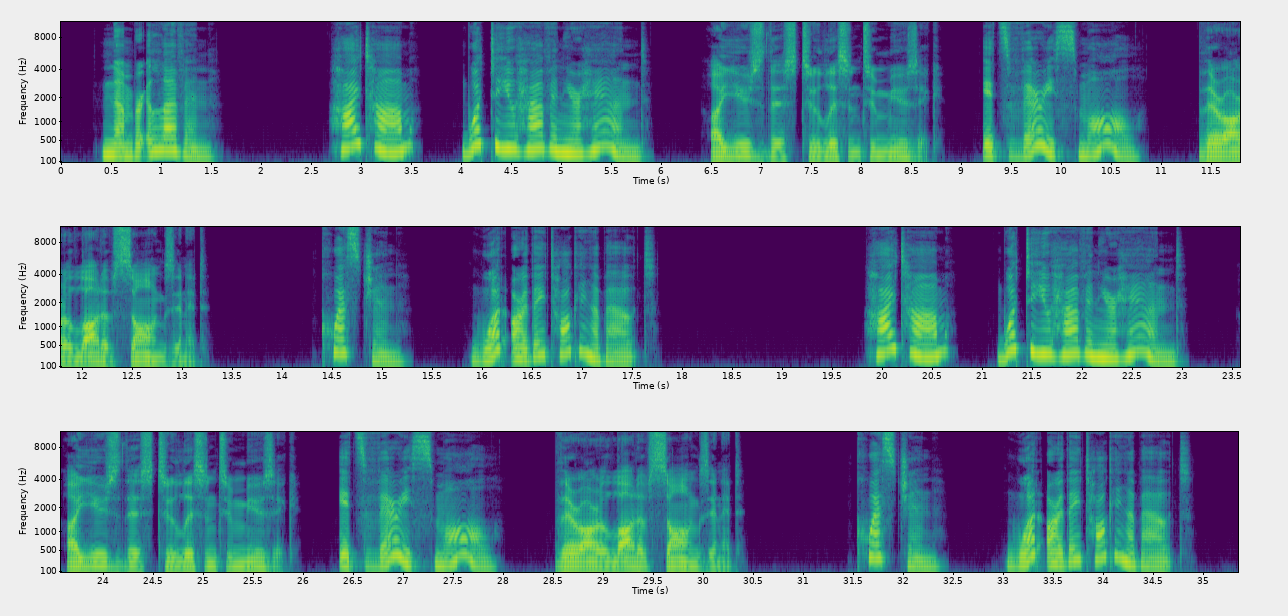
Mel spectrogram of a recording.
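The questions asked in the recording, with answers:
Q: What are they talking about?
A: A music player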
